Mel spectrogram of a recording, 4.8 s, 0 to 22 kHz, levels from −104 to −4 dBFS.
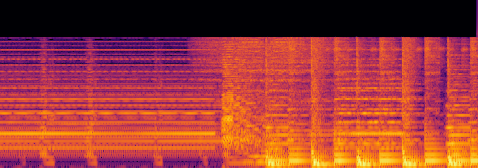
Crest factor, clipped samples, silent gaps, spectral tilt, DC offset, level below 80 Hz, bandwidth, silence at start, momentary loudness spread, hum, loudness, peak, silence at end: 18 dB; under 0.1%; none; -4.5 dB/octave; under 0.1%; -24 dBFS; 10 kHz; 0 s; 10 LU; none; -19 LUFS; 0 dBFS; 0 s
